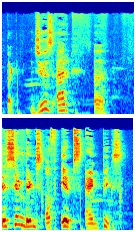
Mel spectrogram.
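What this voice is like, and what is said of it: Mocking put-on foreign accent. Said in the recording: “sorry for racist accent”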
